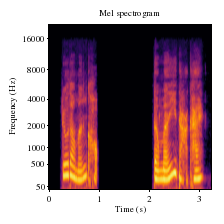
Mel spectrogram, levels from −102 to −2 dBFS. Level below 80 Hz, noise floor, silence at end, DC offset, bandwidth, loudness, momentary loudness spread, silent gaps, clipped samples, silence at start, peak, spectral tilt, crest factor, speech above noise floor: -48 dBFS; under -90 dBFS; 0.15 s; 0.2%; 10.5 kHz; -16 LUFS; 9 LU; 0.99-2.06 s; under 0.1%; 0.25 s; -2 dBFS; -7 dB/octave; 14 dB; over 75 dB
